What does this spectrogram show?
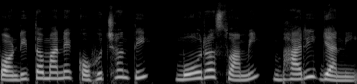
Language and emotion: Odia, neutral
